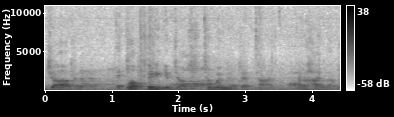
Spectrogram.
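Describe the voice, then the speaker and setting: Audible room echo and noticeable background noise accompany a man whose pitch varies in an ordinary way. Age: 50s. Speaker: motivational speaker. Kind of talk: conference talk.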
